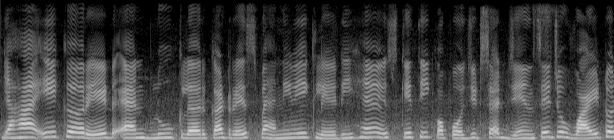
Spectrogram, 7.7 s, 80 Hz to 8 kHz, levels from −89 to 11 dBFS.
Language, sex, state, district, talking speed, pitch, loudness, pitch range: Hindi, female, Delhi, New Delhi, 170 wpm, 230 Hz, -16 LUFS, 215-255 Hz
